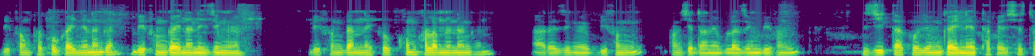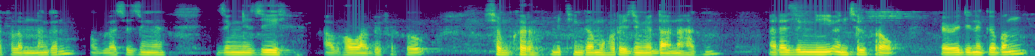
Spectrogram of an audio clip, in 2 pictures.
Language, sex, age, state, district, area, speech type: Bodo, male, 18-30, Assam, Udalguri, urban, spontaneous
